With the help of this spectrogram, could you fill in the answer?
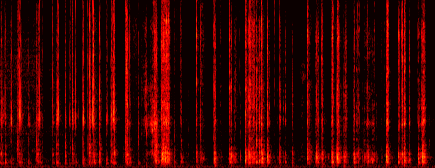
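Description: Long nails tap rapidly on a pair of folded metal-frame aviator sunglasses with dark lenses resting on a wooden table, striking the lenses, metal bridge and hinges. Dozens of short, bright clicks and ticks come in uneven bursts, with almost no low end and very little ring after each tap.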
